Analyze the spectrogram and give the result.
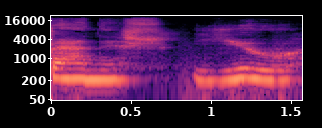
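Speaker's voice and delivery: menacing, with a dangerous edge. Repeating his words as the crystal in his hand fills with dark energy, dangerously soft. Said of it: "said again in a dangerously soft voice".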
